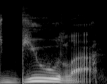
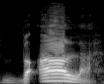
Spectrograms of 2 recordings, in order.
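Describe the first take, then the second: First: The first syllable has a rounded oo-like vowel. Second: The first syllable has an open ah vowel. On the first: This is the usual traditional reading. "typically written out and pronounced as Beulah" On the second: This is what the original text actually says. "But the Hebrew actually says Baalah"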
